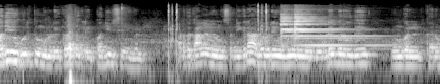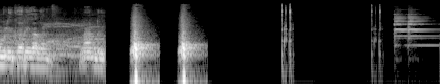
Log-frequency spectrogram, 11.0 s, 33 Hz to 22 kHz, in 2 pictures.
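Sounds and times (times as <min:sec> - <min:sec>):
double mouse click: 0:03.2 - 0:03.4
short bell ding: 0:03.5 - 0:05.1, 0:10.4 - 0:11.0.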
